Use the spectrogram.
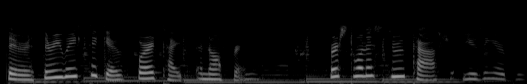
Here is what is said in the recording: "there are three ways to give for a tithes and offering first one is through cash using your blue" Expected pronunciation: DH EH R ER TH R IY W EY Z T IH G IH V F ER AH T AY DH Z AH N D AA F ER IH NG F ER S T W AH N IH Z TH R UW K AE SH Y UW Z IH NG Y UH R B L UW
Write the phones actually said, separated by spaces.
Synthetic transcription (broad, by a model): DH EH R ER TH R IY W EY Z T IH G IH V F ER AH T AY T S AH N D AA F ER IH NG F ER S T W AH N IH Z TH R UW K AE SH Y UW Z IH NG Y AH R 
